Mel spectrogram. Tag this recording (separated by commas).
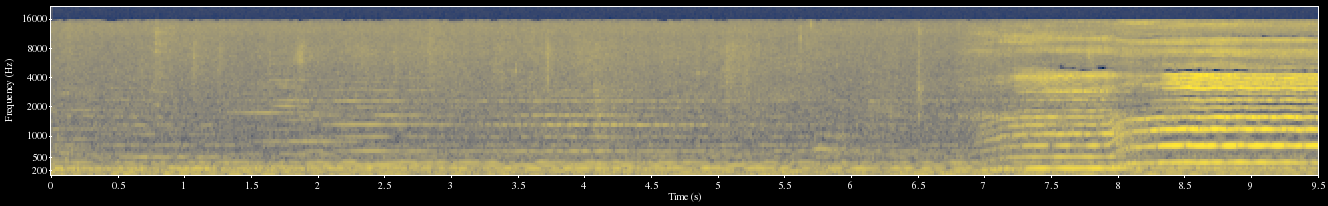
Musical instrument, Music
